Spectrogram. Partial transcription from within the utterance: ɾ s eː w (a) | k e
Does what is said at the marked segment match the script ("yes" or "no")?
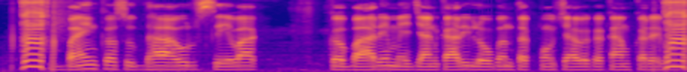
yes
